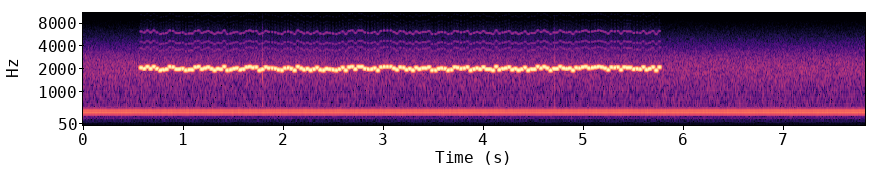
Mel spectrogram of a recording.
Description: Multi-tone FSK (Olivia or MFSK type), about 250 Hz wide, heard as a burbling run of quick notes, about 31.25 baud, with a steady whistle near 400 Hz.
